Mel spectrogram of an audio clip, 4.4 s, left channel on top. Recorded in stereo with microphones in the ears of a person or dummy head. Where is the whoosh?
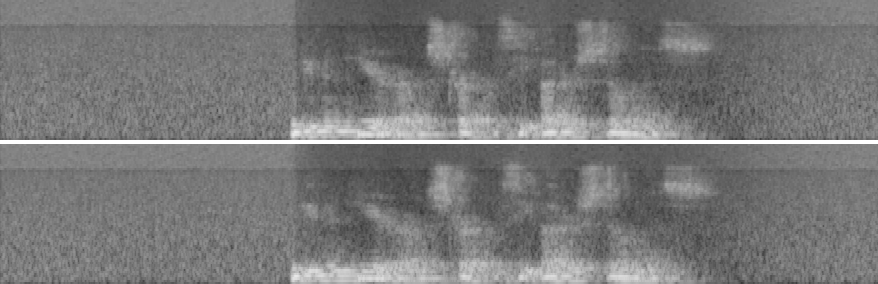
I don't hear a whoosh.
